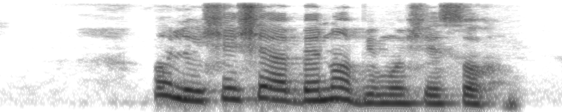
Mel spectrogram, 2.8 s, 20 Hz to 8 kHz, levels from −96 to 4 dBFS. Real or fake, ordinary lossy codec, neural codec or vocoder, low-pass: real; none; none; 7.2 kHz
